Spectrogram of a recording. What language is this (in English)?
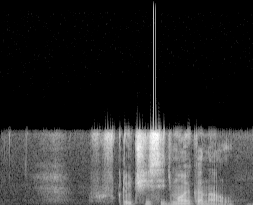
Russian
